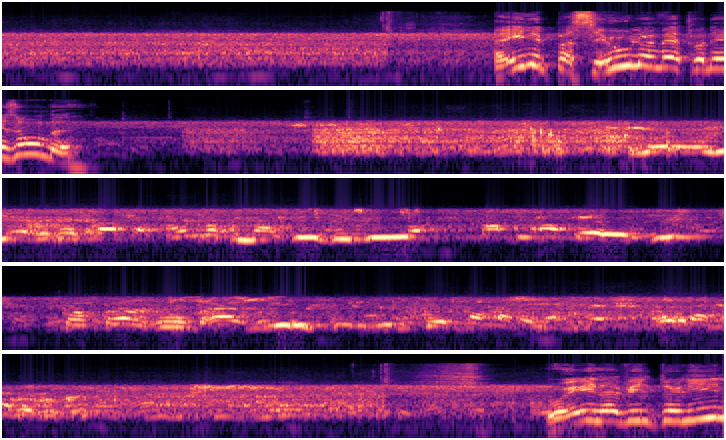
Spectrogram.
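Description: A man speaks over a radio with a narrow, crackly tone.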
